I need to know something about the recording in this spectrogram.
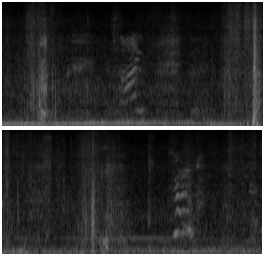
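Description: A football smacking into a hand once, sharply, about halfway through, with a couple of softer knocks and brief distant voices.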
